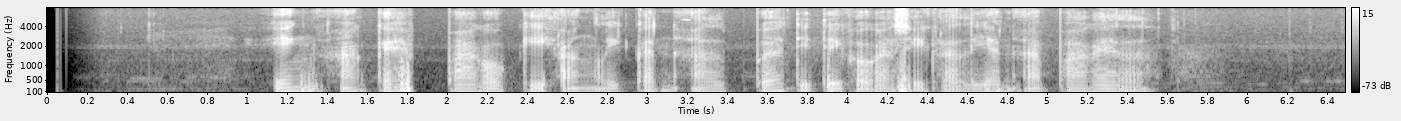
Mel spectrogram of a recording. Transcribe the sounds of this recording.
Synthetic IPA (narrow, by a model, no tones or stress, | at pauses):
ʔɪŋakɛhpaɾokḭʔaŋlikanalb̥a̤d̪̥i̤d̪̥ekoɾasika̰lijanapaɾɛl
